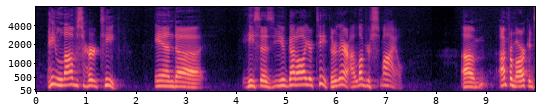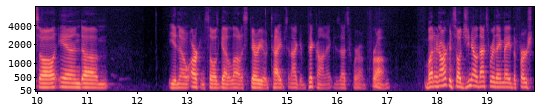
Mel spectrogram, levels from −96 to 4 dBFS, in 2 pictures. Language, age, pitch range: English, 50-69, 140-190 Hz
